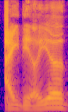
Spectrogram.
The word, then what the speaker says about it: Idalia: I guess it's pronounced Idalia, like Vidalia, but Idalia.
